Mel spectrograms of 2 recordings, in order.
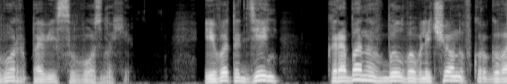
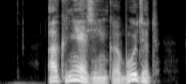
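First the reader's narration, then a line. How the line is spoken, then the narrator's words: Plain question. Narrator (Russian): спросил Карабанов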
